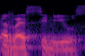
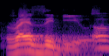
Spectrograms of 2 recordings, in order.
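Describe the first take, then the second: First: The second s is a voiceless s sound. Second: The second s is a voiced z sound. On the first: The speaker calls it wrong. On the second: The speaker calls it right. "the second one takes what we call the voiced sound Z"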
